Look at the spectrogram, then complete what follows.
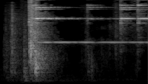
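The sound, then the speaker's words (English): The front door of a shop full of snow globes opens with a muffled thunk, and a small bell above it rings out clearly, its bright tone lingering and chiming again briefly. No one speaks. “Now, let's use our imagination and walk in through the front door.”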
